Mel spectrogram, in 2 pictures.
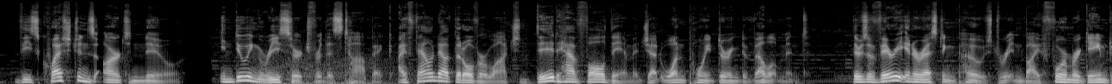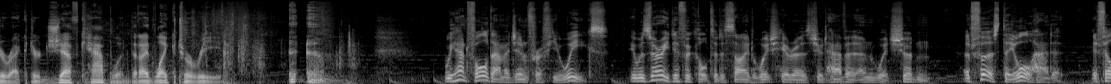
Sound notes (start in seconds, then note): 14.0 ahem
